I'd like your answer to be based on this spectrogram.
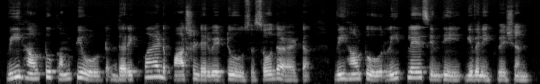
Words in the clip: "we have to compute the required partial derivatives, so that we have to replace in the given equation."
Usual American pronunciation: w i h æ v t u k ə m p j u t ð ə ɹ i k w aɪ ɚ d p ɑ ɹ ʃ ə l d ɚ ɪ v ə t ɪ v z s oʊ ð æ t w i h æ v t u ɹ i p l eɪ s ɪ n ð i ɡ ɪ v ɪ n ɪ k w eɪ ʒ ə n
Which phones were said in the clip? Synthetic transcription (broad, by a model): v i h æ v t u k ə m p j u t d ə ɹ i k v aɪ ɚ d p ɑ ɹ ʃ ə l d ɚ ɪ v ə t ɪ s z s oʊ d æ t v i h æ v t u ɹ i p l eɪ s ɪ n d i ɡ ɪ v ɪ n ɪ k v eɪ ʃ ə n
